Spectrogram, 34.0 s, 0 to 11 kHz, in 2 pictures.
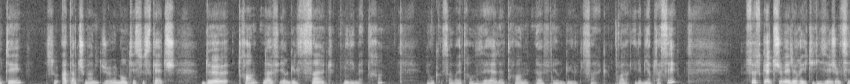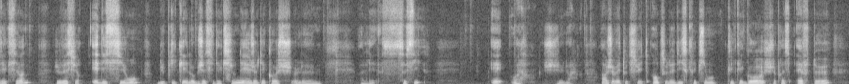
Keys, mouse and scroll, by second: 2.1 click, 6.0-6.3 scroll up 1, 6.5 right click, 8.9 click, 10.4 KP_3, 10.7 KP_9, 11.0 KP_Decimal, 11.3 KP_5, 12.3 KP_Enter, 13.3 typing, 15.8 click, 18.9 click, 20.7 click, 24.6 click, 26.7 click, 27.9 scroll down 1, 31.1 click, 32.9 F2, 33.8-33.9 typing.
